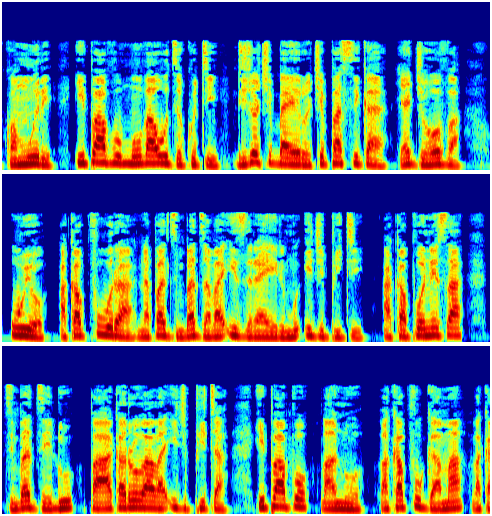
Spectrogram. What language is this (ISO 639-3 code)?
sna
